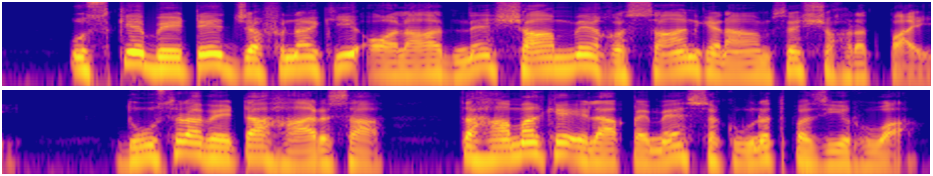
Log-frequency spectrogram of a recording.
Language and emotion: Urdu, neutral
